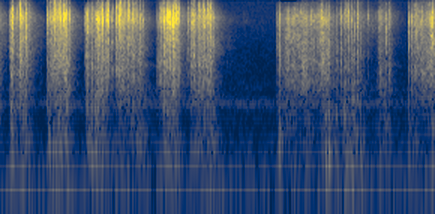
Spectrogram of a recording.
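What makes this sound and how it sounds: Long nails scratch along the woven strands of a hollow, empty white wicker basket tilted close to the mic. Bright, dry, crackling rasps come in short irregular bursts, with a brief quiet pause midway before the scratching resumes.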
